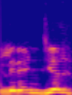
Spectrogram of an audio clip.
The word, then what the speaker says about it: laryngeal: लेरेंजियल chamber.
